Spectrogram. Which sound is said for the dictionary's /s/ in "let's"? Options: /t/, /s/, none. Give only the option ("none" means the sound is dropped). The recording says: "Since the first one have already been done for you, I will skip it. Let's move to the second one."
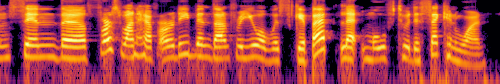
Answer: none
